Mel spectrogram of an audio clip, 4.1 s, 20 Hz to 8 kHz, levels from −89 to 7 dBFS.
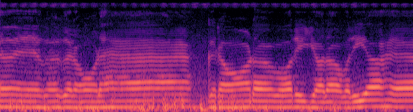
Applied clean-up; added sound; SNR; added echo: none; none; none; none.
